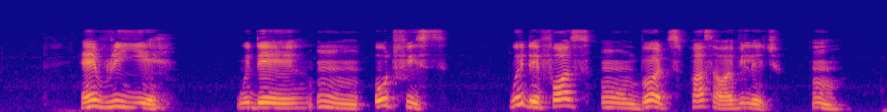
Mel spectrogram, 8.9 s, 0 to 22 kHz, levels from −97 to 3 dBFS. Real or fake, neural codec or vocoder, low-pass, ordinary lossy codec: real; none; 7.2 kHz; none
